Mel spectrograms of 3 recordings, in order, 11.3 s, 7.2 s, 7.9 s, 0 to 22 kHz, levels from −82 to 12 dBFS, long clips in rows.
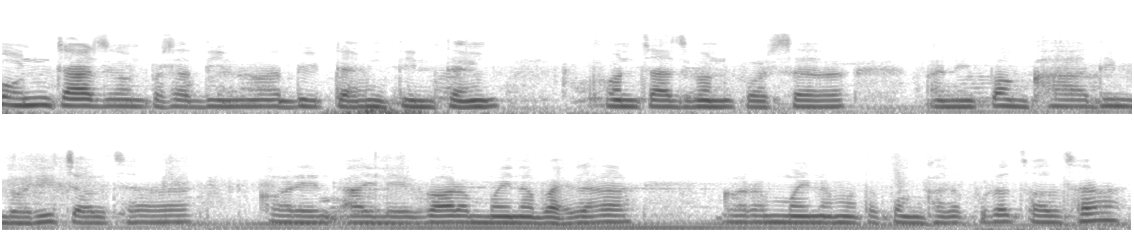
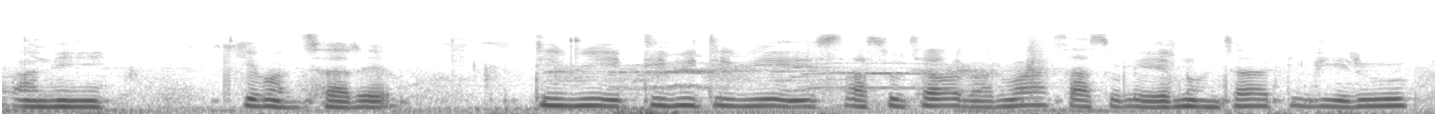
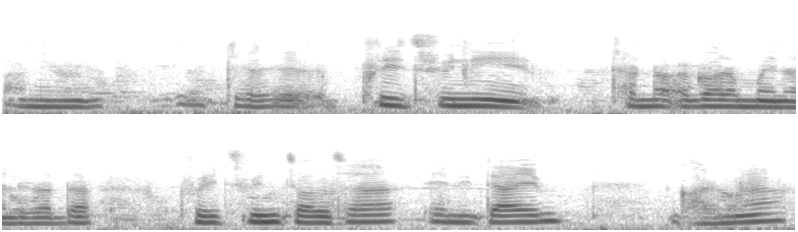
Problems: none marked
